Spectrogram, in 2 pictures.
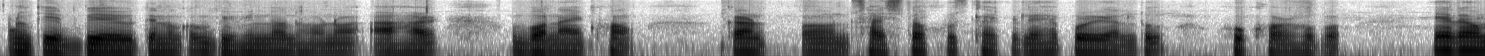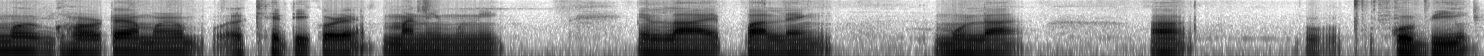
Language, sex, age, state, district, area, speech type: Assamese, male, 30-45, Assam, Biswanath, rural, spontaneous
